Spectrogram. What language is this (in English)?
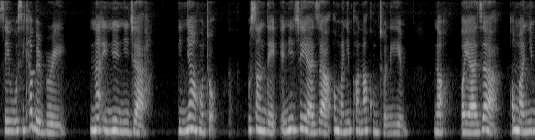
Akan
